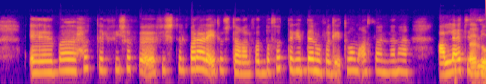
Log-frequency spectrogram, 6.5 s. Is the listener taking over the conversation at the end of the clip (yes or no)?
yes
